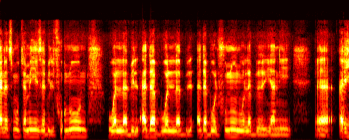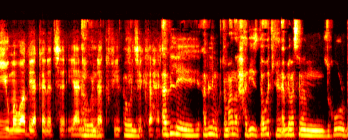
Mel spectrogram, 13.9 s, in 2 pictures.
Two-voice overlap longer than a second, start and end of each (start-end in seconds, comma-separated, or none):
8.6-10.4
